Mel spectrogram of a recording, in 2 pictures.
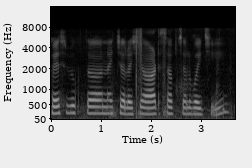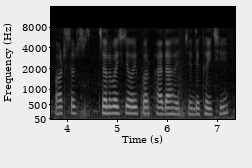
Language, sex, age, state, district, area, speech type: Maithili, female, 18-30, Bihar, Muzaffarpur, rural, spontaneous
